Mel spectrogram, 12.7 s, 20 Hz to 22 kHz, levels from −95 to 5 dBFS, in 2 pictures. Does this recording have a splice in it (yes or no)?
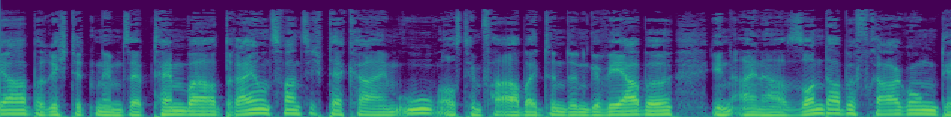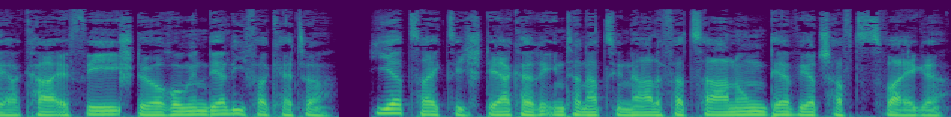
yes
